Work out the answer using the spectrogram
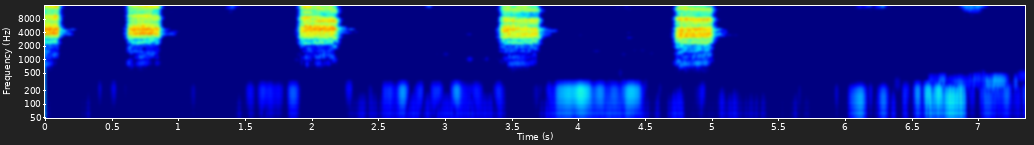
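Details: Natural-style calls of a long-tailed shrike: loud, grating, hissy bursts about a third of a second long, given roughly every one and a half seconds, with faint low murmurs between.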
